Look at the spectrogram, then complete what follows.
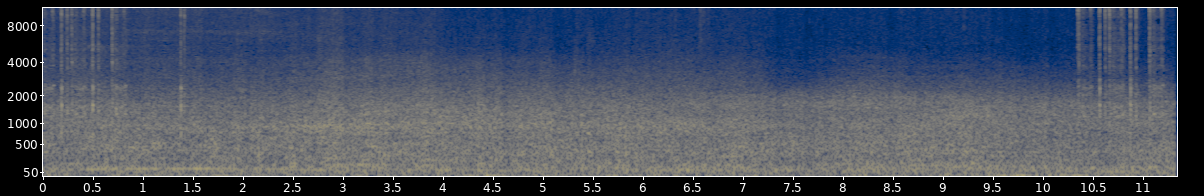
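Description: Canon 5D Mark II shutter and mirror clicking in a quick run of bracketed exposures in the first second or so, and again near the end. Underneath is a steady low hum of distant city traffic.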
